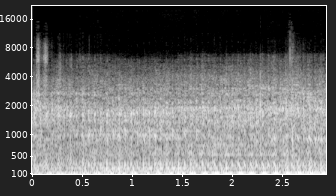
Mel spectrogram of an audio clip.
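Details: Honda Titan 125 motorcycle at idle, heard through a microphone taped to a tool handle used as a stethoscope: a hard, regular clatter of about three beats a second, from a damaged cam sprocket.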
